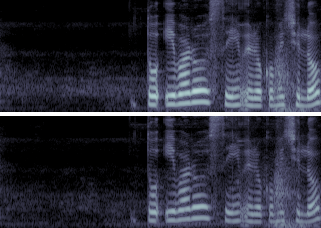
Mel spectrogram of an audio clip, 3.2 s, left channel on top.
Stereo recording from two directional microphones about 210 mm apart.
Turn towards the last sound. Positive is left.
turn(degrees=15)  # may be behind; listen again after turning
